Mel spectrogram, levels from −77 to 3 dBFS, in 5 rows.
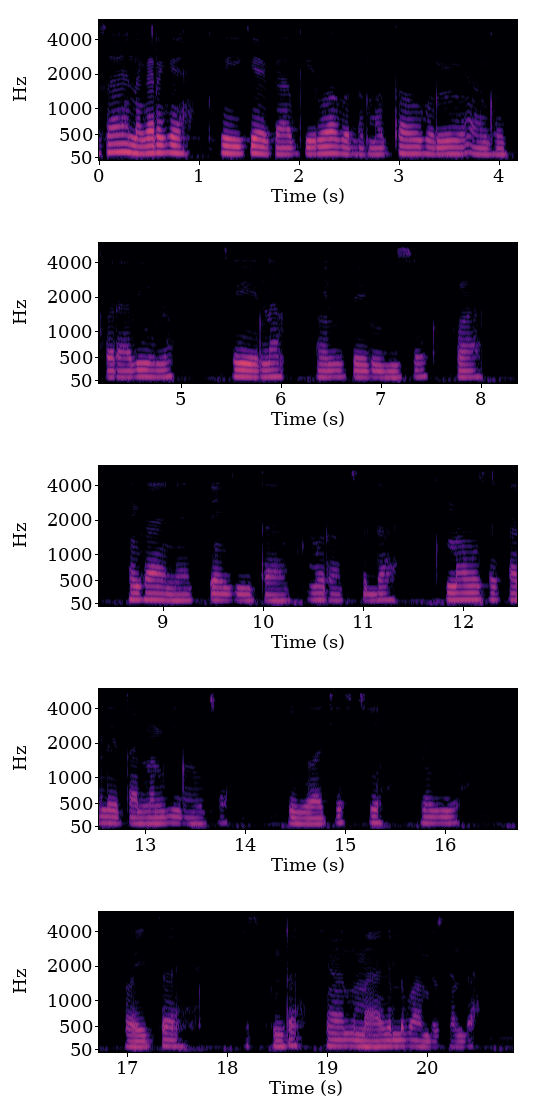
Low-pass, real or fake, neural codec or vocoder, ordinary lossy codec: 5.4 kHz; real; none; none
